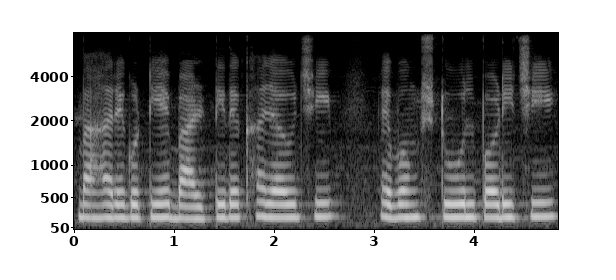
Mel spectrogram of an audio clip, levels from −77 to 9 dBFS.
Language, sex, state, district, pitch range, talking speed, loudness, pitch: Odia, female, Odisha, Nuapada, 200-205 Hz, 85 wpm, -13 LUFS, 200 Hz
